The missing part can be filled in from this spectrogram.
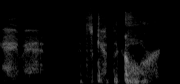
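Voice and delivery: hushed whisper. Showing how hunters talk in a deer stand: whispering. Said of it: "I think it's like whispering".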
